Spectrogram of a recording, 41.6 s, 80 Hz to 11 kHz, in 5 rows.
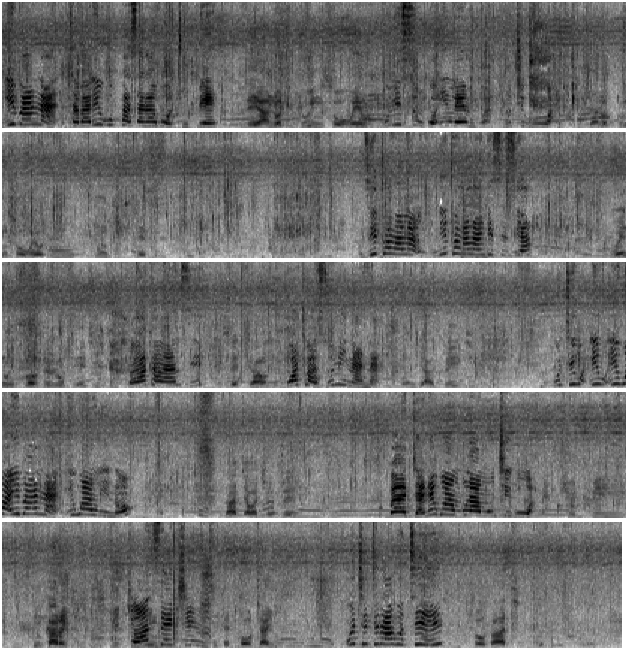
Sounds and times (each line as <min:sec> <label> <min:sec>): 0:00.0 splashing water on the ground 0:41.5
